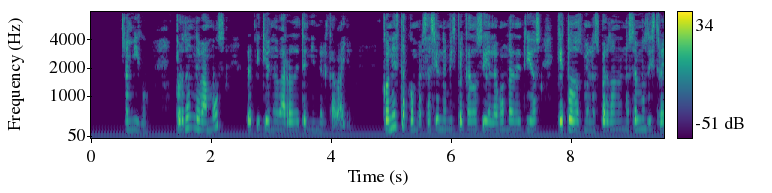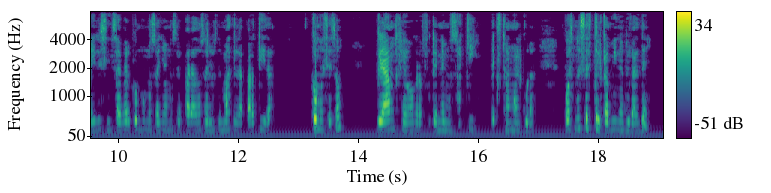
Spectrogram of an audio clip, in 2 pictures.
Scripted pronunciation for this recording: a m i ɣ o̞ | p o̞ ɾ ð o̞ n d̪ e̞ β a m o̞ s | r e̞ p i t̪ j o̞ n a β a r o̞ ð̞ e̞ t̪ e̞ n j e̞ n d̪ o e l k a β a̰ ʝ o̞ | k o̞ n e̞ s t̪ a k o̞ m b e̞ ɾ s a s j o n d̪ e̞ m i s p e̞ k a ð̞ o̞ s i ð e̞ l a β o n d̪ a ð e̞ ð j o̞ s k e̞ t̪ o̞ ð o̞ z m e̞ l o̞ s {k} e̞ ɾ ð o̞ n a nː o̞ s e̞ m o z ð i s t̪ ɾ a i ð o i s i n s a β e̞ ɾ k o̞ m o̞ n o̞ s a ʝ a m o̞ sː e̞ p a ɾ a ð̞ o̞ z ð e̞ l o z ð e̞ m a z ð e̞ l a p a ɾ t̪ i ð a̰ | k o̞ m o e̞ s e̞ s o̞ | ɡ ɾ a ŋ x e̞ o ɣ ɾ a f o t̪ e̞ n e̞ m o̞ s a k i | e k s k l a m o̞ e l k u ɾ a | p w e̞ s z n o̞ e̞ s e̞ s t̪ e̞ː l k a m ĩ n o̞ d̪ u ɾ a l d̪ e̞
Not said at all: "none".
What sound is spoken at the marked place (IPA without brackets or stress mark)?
p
